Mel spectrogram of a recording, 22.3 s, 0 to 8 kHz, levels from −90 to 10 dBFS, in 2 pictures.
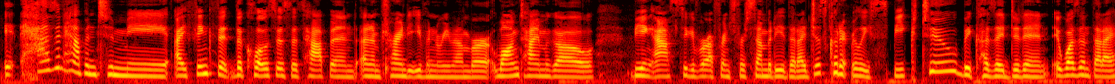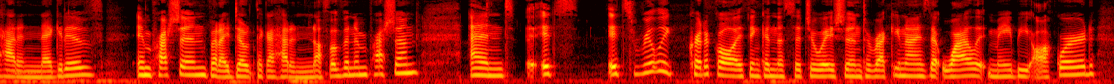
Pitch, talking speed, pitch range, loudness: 200 Hz, 205 wpm, 185-225 Hz, -25 LUFS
